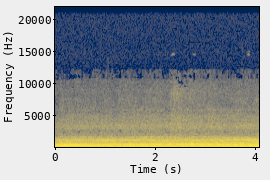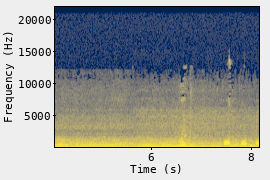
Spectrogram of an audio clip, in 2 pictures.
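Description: BMW M2 engine heard from inside the cabin, accelerating hard through a gear. Its pitch climbs steadily, then drops suddenly about four seconds in at an upshift and pulls on in the next gear. A man's voice comes in near the end.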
